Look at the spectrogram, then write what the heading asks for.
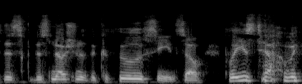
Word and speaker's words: Cthulhu: thulu c t hu l hu uh is pronounced cthulu.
